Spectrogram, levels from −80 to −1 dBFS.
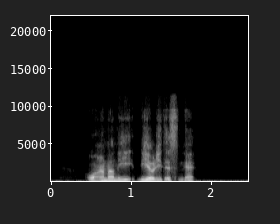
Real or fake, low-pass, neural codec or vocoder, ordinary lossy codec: fake; 9.9 kHz; autoencoder, 22.05 kHz, a latent of 192 numbers a frame, VITS, trained on many speakers; Opus, 16 kbps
